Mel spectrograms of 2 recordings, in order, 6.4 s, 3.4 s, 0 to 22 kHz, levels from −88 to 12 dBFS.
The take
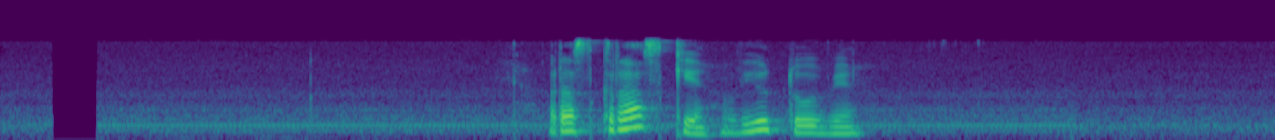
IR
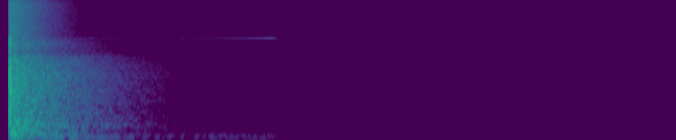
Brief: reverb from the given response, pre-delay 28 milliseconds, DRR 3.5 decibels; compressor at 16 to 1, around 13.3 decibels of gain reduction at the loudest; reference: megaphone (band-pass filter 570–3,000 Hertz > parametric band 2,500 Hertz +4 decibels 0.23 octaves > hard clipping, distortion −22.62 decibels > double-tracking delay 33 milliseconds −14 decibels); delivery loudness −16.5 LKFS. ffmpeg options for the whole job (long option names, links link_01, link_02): -filter_complex "[0:a]acompressor=threshold=-23dB:ratio=16,asplit=2[link_01][link_02];[1:a]atrim=start_sample=2205,adelay=28[link_03];[link_02][link_03]afir=irnorm=-1:irlink=0,volume=-23dB[link_04];[link_01][link_04]amix=inputs=2:normalize=0,highpass=570,lowpass=3000,equalizer=frequency=2500:width_type=o:width=0.23:gain=4,asoftclip=type=hard:threshold=-21.5dB,asplit=2[link_05][link_06];[link_06]adelay=33,volume=-14dB[link_07];[link_05][link_07]amix=inputs=2:normalize=0,volume=19dB"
